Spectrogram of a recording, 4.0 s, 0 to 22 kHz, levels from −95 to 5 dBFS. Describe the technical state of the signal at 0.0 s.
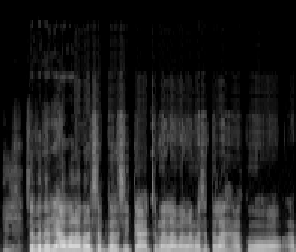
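At 0.0 s the speech signal is intact, with no technical fault present at that moment.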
